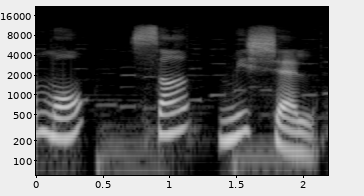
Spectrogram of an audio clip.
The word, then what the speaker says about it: Mont Saint-Michel: E olhem só que joia, vamos de novo, com cuidado na pronúncia. Le Mont Saint-Michel.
